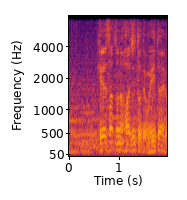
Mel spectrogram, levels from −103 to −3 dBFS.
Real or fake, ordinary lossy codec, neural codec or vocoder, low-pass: real; AAC, 48 kbps; none; 7.2 kHz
